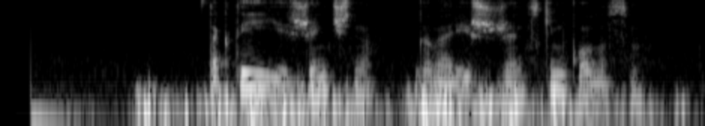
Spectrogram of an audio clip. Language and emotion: Russian, neutral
